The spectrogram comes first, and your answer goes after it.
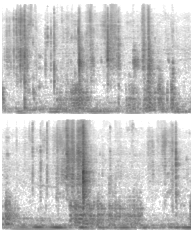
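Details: Indoors, a French Bulldog puppy tears apart a cardboard box with its teeth in time lapse, giving low snorting grunts among rustling, crackling cardboard and a sharp rip near the end.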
